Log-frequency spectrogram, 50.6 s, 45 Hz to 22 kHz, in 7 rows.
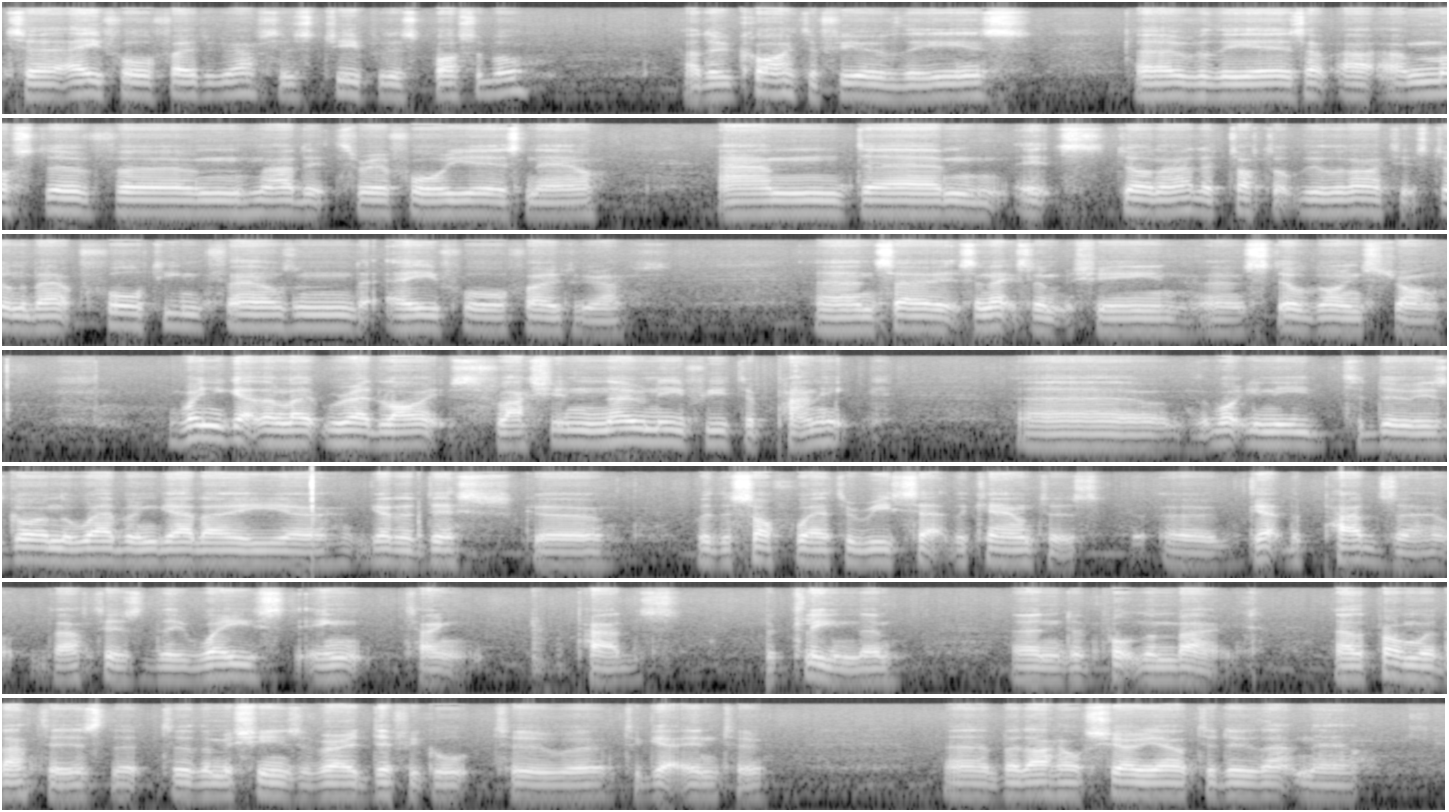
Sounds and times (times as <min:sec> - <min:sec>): Speech: 0:00.0 - 0:02.7, 0:03.4 - 0:10.2, 0:10.8 - 0:17.8, 0:18.5 - 0:21.7, 0:22.5 - 0:40.6, 0:41.2 - 0:47.2, 0:48.0 - 0:50.2.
